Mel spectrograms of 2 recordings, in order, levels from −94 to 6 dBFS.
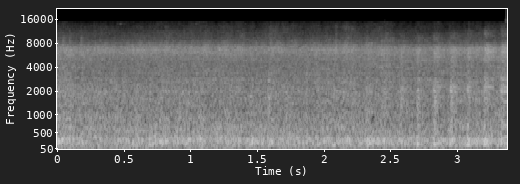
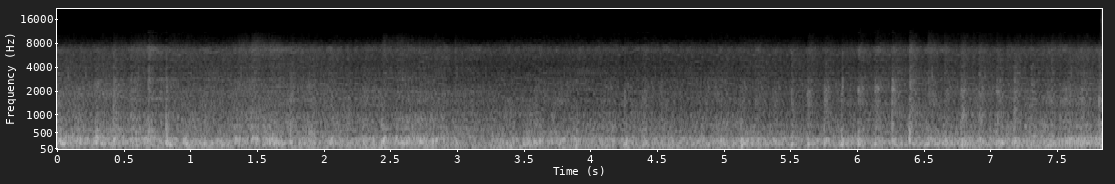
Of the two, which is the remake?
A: second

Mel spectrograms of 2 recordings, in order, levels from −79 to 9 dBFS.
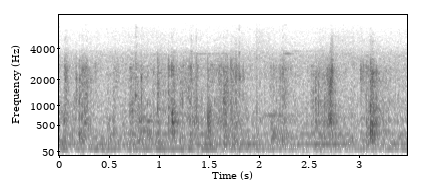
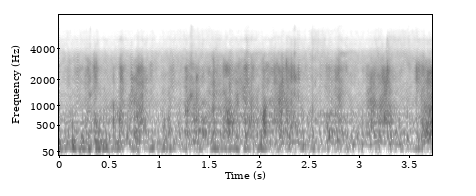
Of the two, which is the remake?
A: second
